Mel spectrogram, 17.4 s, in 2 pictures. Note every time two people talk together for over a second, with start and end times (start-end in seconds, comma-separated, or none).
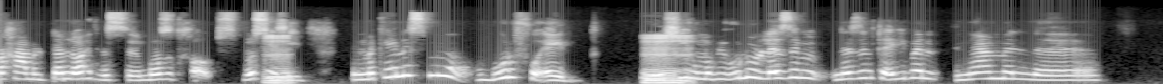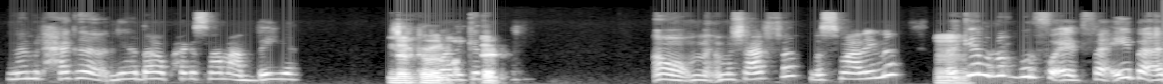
none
